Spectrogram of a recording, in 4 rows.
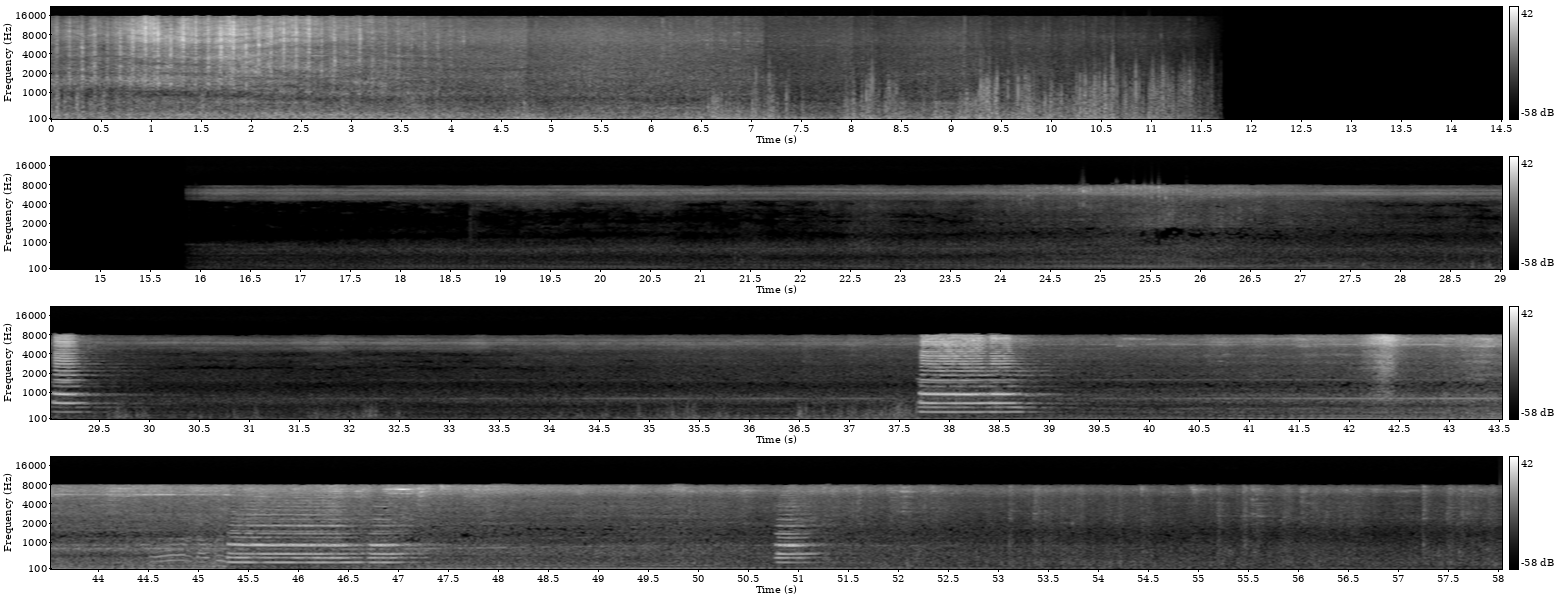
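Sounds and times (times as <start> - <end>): diesel locomotive engine drone: 0.0 - 11.7, 15.9 - 58.0
train horn blasts: 28.9 - 30.2, 31.8 - 47.5, 50.7 - 51.7.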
